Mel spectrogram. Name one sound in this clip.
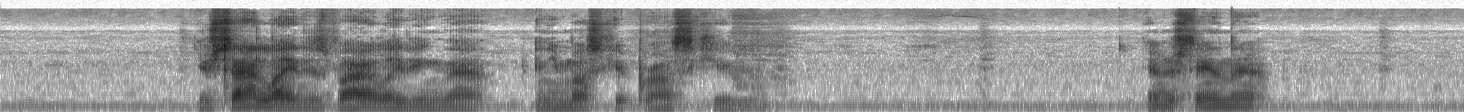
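An older man speaks calmly and close to the microphone, in short bursts.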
